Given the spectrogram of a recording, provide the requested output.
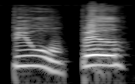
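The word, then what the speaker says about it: pupil: तो ऐसे केस में आप देखिएगा जैसे पी यू पी आई एल प्यू पिल यू एन आई T unite unite य में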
